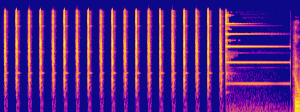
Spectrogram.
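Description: Countdown-timer sound effect: clock-style ticking at about four ticks a second, then a single bell ding about four and a half seconds in that rings on and fades, marking the end of the answer time.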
